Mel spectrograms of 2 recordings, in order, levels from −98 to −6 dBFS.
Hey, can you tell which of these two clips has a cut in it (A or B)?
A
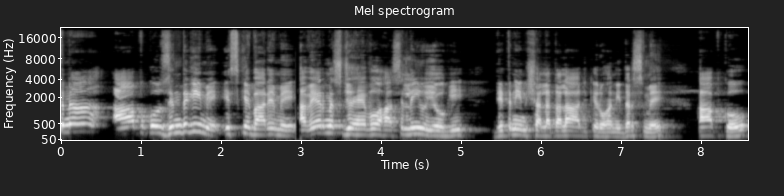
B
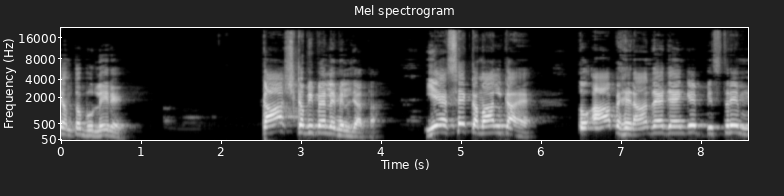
A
